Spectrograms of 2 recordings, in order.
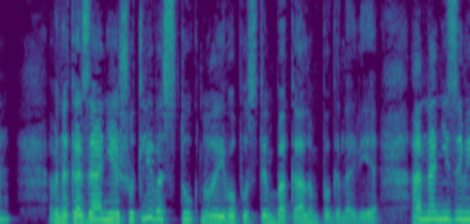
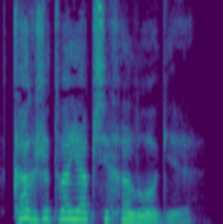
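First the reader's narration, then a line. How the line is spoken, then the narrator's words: Quiet question. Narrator (Russian): Петров тихо спросил Валю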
